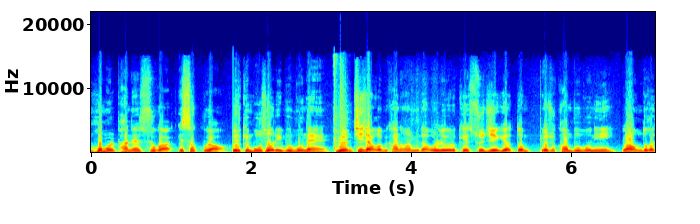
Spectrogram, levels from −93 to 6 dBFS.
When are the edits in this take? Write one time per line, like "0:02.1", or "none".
0:01.7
